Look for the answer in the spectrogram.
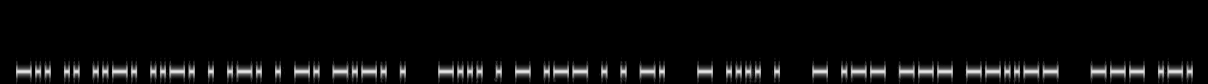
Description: Morse code, heard as a keyed tone, about 25 wpm, 600 Hz. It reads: DIFFERENCE BETWEEN THE TWO, OR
